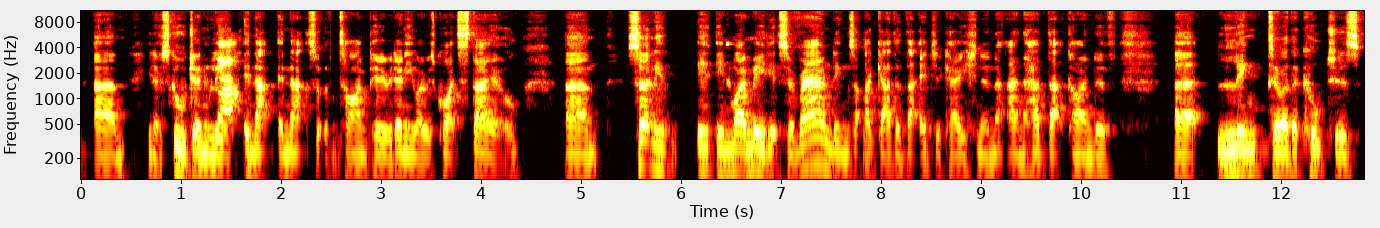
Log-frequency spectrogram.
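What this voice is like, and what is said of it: Birmingham English accent. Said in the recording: “I don't know if you can tell by the accent, I grew up in multicultural Birmingham”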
